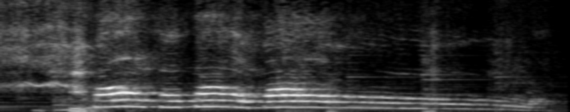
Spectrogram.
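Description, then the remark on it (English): A person imitates a cat with one long, drawn-out meow that slowly falls in pitch over about two seconds, fairly loud, with no other talking. “Yes, it's like the cat translating into cat for all of the cats at the party.”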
